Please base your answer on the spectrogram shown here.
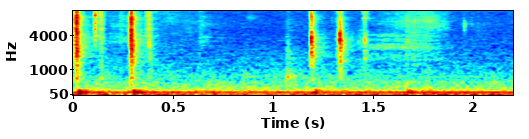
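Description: A few quick computer-keyboard keystrokes tap out a short word in irregular bursts, close and fairly quiet over a steady low electrical hum.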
